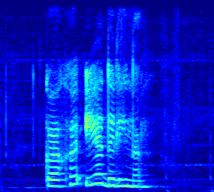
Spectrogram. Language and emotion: Russian, neutral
